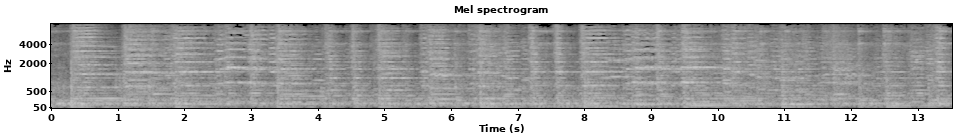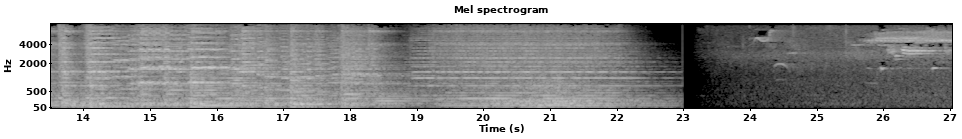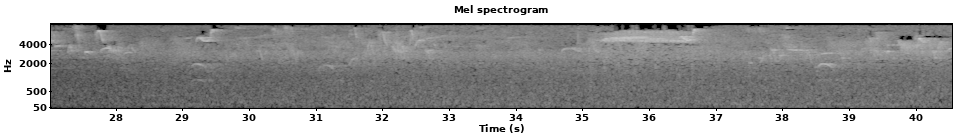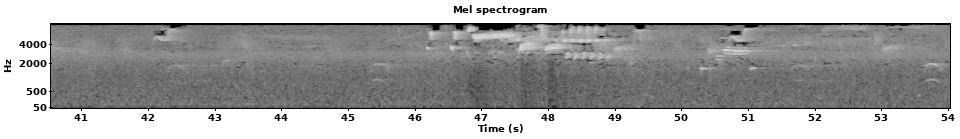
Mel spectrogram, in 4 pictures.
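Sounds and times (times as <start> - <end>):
steady background hiss: 23.2 - 54.0
wild birds singing: 25.5 - 44.7, 45.3 - 54.0.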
